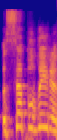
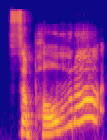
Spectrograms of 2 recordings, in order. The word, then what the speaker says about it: Sepulveda: And they're like, there isn't a Sepulveda.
